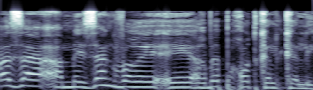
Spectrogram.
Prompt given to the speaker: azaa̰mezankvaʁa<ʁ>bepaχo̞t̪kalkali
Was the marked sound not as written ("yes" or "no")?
no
